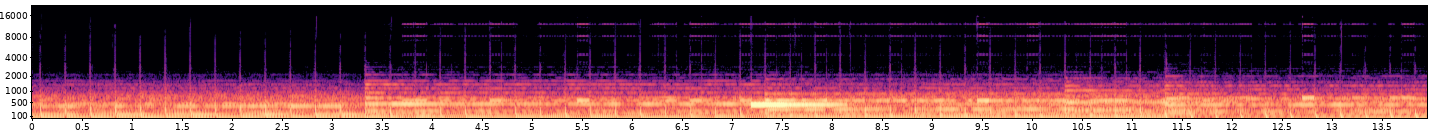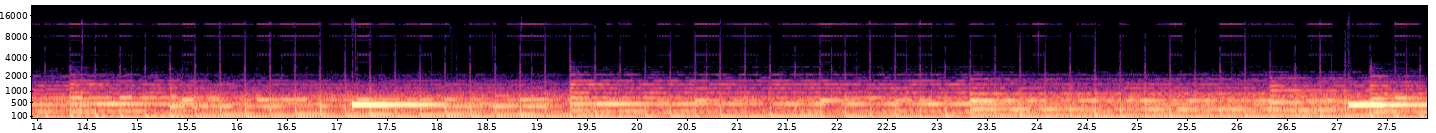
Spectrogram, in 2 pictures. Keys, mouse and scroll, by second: 0.2-2.2 middle drag, 2.2 right click, 2.5-3.6 drag, 4.2 right click, 4.9 f, 5.1 a, 5.6 ctrl+KP_1, 8.7 middle click, 9.0 click, 10.1 middle click, 11.4 KP_3, 11.7 z, 12.9 z, 14.1-15.6 middle drag, 15.6-16.7 right drag, 16.7 ctrl+KP_1, 17.4 click, 18.2 ctrl+z, 18.8-20.4 drag, 20.5 a, 21.4 middle click, 22.1 Tab, 23.8-24.8 drag, 24.8 middle click, 25.8 click, 27.1 Tab, 27.3 middle click, 27.6 click.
